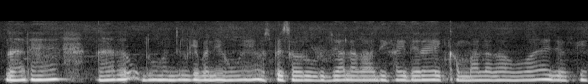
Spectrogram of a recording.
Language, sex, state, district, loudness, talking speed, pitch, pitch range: Hindi, female, Punjab, Fazilka, -14 LUFS, 245 wpm, 200 Hz, 200-210 Hz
